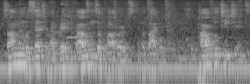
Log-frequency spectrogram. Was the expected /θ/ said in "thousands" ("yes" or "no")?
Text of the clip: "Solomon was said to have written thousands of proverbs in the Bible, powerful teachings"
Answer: yes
